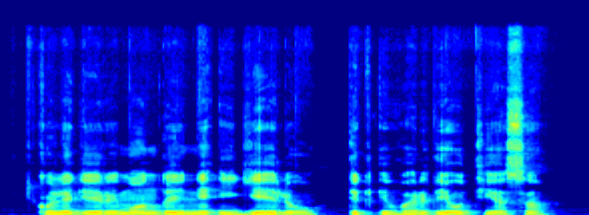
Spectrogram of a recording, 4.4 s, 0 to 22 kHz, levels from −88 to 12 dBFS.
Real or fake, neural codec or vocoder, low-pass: real; none; 19.8 kHz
